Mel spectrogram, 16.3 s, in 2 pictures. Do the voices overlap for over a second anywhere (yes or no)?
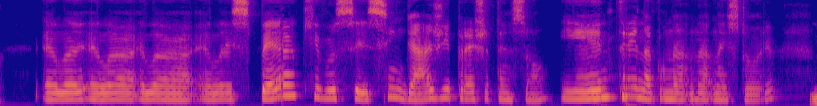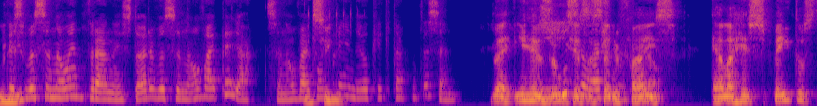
yes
